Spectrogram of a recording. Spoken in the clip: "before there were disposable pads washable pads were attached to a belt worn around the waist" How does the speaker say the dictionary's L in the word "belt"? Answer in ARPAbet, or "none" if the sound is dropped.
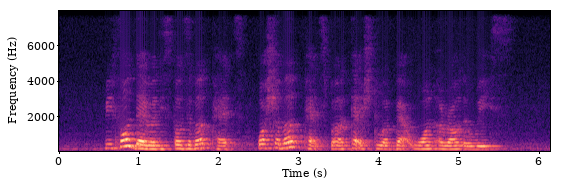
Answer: none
